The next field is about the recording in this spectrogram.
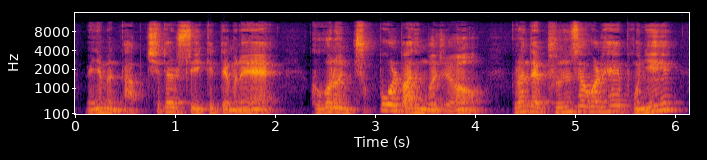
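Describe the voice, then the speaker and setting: Middle-aged male consultant, tired husky throat, animated intonation, explaining to a seminar in an echoey room. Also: medium pitch. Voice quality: slightly hoarse, thick voice. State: strained throat from long talking. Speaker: admissions consultant giving a lecture.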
